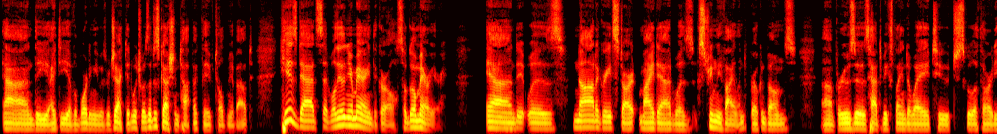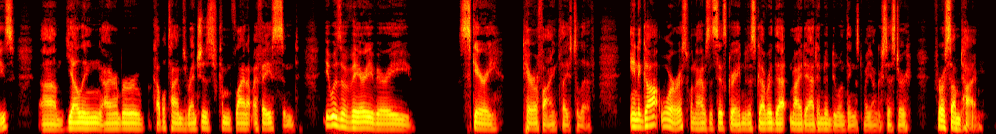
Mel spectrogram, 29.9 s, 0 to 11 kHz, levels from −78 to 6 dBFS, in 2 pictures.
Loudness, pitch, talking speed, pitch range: -19 LUFS, 95 Hz, 210 wpm, 85-105 Hz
